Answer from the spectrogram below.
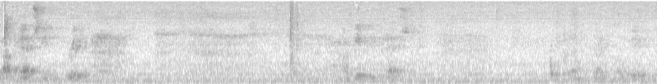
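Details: A preacher imitating a former town drunk who had a speech impediment. Acted, not the real speaker's own speech impediment.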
